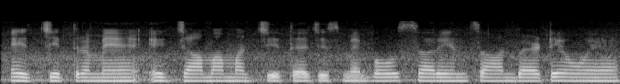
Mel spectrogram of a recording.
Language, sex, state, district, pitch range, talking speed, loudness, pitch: Hindi, female, Chhattisgarh, Raipur, 165-170 Hz, 135 wpm, -14 LUFS, 165 Hz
